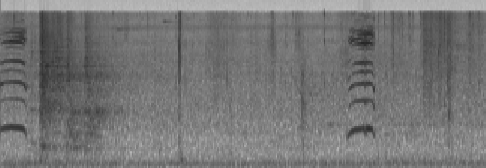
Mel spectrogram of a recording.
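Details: Baby monkey Lori crying after her mother Amari leaves her alone: two short arched, whistle-like cries, one at the start and another near five seconds, each rising then falling with bright overtones, over a steady low rumbling background.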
